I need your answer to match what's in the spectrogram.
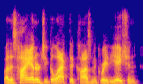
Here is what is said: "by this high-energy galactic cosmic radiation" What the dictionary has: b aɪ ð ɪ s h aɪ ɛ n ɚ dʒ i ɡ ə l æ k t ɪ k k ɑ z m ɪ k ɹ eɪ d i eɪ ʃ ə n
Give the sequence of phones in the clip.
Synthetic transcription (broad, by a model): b aɪ ð ɪ s h aɪ ɛ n ɚ dʒ i ɡ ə l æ k t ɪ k k ɑ z m ɪ k ɹ eɪ d i eɪ ʃ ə n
